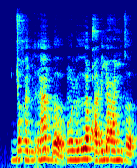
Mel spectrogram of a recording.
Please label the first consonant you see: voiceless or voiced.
voiced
